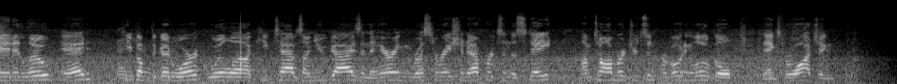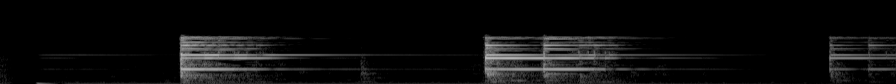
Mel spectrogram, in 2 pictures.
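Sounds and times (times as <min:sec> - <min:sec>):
bell ringing: 0:10.8 - 0:13.2, 0:13.8 - 0:16.4, 0:17.3 - 0:17.9.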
